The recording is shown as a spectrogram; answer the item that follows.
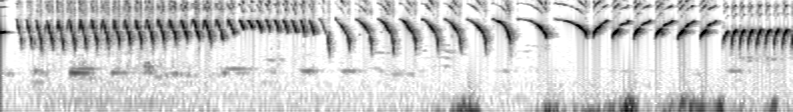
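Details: Canary tutor song for young canaries to learn ngeriwik: a long rapid trill, then loud repeated downward sweeps slowing into paired curved notes, ending in a buzzy roll, with faint low thuds.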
